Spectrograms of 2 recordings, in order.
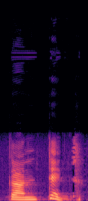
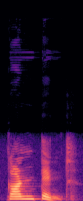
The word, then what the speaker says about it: content: meanings and different pronunciation when i say content content it means happy or satisfied okay when i pronounce it in a different way content it means all that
